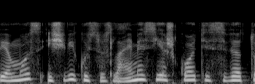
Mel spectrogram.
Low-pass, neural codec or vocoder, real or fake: 7.2 kHz; none; real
